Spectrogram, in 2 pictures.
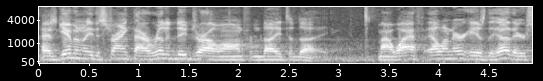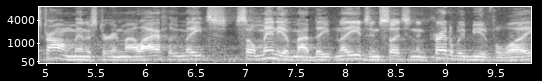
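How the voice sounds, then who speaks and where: Over noticeable background noise, a man with a Texas accent speaks fairly quickly at a fairly high pitch with ordinary pitch variation. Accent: Texas twang. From Texas, Amarillo. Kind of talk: award acceptance speech.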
